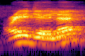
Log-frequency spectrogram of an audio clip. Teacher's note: جیم کے اوپر ساکن ہے، جس کی وجہ سے ہم اس کے اوپر قلقلہ کریں گے، اس کو ہلا کے پڑھیں گے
